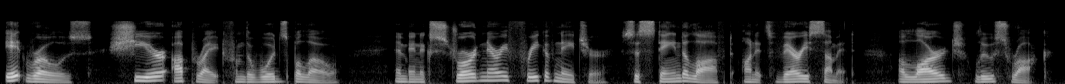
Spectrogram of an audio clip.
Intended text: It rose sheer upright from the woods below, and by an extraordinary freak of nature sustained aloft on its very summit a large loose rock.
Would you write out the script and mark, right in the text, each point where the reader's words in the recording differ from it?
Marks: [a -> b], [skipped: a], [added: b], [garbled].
It rose sheer upright from the woods below, and [skipped: by] an extraordinary freak of nature sustained aloft on its very summit a large loose rock.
